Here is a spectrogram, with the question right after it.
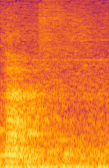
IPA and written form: mæəf (mouth)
